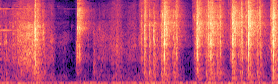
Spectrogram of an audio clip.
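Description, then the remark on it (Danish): Mechanical typewriter keys clacking in quick, uneven bursts, fairly loud, with brief pauses between runs of strikes and no voices. “jeg har været ude at skaffe en skrivemaskine, så jeg kan, kan svare ham.”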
